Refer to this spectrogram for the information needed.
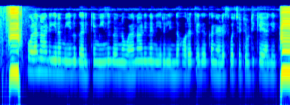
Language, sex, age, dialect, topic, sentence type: Kannada, female, 25-30, Central, agriculture, statement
